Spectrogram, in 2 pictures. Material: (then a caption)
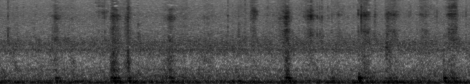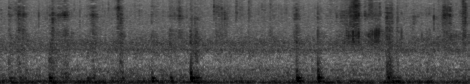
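Sand, plastic. A small plastic shovel scrapes and digs through kinetic sand in a small plastic toy treasure chest. Quiet, low, crumbly scraping is broken by short, light clicks and taps as the shovel meets the plastic, with a faint bright hiss over the top.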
